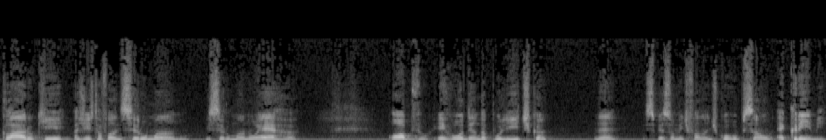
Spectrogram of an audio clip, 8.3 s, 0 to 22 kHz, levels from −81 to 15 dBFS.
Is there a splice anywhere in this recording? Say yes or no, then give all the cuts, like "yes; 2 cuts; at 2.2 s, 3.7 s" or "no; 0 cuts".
no; 0 cuts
